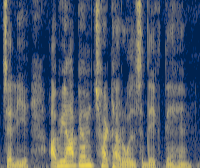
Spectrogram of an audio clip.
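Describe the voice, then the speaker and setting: Slow, patient Hindi-speaking male teacher. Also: mid-range voice, lively intonation, fairly bright tone. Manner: spells out letters slowly, then repeats answers to own questions. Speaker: English teacher for children. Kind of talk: whiteboard phonics lesson.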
